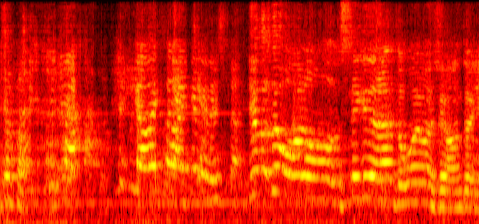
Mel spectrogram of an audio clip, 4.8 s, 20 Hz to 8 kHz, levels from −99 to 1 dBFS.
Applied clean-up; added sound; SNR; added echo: neural separator model SepFormer DNS4.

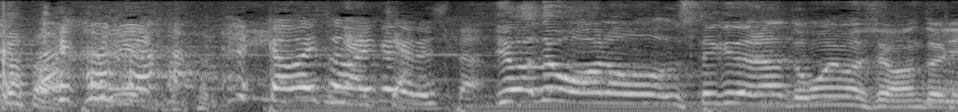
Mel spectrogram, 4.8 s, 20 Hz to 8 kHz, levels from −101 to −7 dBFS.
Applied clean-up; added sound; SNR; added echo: none; none; none; none.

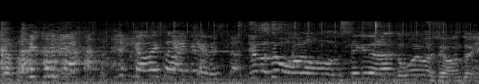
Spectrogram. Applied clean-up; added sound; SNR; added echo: none; Drip; 11 dB; reverberation time 0.2 s.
